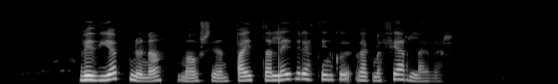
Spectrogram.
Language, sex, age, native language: Icelandic, female, 30-39, Icelandic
